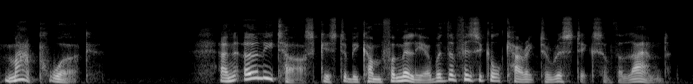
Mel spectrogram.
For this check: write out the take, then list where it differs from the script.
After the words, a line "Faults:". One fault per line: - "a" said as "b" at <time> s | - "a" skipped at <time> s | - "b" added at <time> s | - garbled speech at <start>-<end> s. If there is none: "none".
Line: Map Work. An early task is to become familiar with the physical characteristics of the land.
Map Work. An early task is to become familiar with the physical characteristics of the land.
Faults:
none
